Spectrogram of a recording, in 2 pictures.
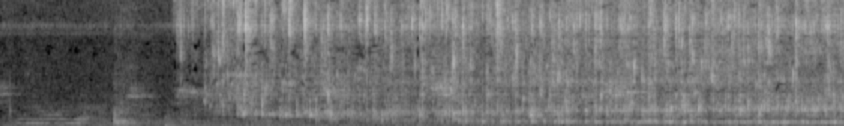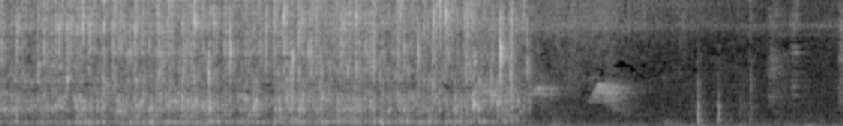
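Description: Coffee poured in a steady stream from a porcelain pot into a ceramic cup, starting about a second in and stopping about two seconds before the end. A light click follows near the end.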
